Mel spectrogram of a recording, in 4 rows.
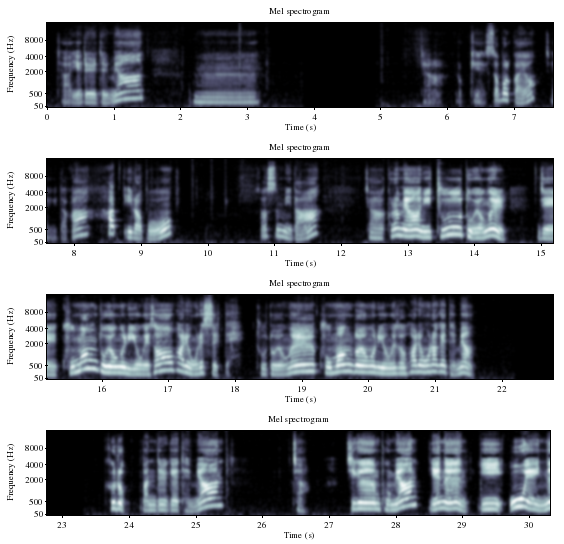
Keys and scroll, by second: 3.1-5.0 typing, 7.2-9.6 typing.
